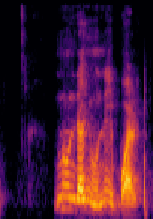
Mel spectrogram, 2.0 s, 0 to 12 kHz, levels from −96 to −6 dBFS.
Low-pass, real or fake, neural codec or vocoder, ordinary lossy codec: 10.8 kHz; real; none; Opus, 32 kbps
